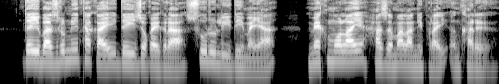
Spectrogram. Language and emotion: Bodo, neutral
